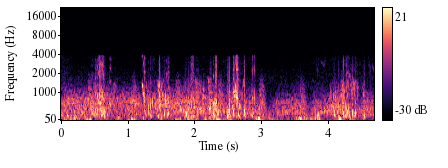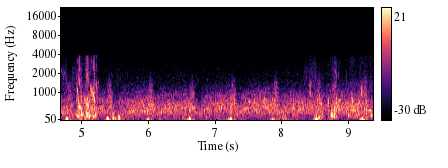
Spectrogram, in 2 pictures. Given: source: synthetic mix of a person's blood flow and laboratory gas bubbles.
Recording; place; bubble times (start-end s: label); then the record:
Doppler ultrasound of blood flow; subclavian vein
0.00-0.16 s: bubbles
0.28-0.85 s: bubbles
1.19-1.68 s: bubbles
1.83-2.92 s: bubbles
4.01-4.63 s: bubbles
4.92-5.26 s: bubbles
8.40-9.39 s: bubbles
From the record:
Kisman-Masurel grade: 333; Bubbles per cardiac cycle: rolling drumbeat, 9 or more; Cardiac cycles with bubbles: 50 to 99%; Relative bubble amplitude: loud (0.450 to 0.775); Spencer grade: 3 (all of the cardiac periods contain showers or single bubble signals, but not dominating or overriding the cardiac motion signals); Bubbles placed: anywhere in the cardiac cycle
